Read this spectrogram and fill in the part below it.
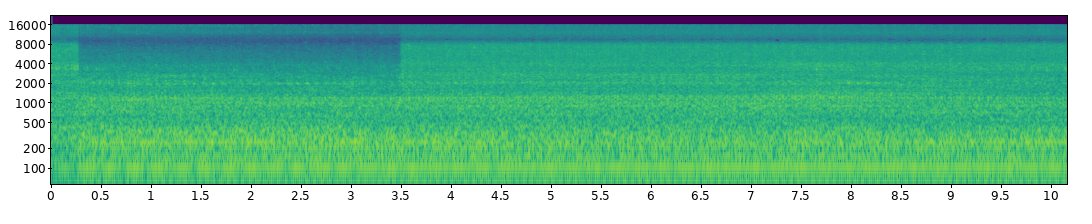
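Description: A diesel tractor engine runs under load with a steady throb.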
